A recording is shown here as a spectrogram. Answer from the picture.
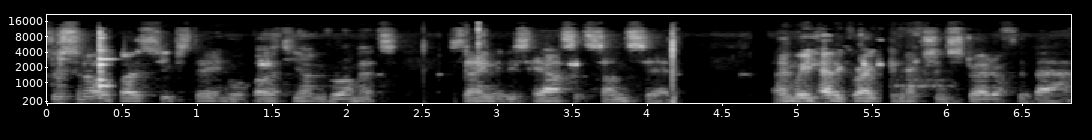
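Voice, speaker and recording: A man with an Australian accent and a fairly low pitch speaks at a moderate pace, his loudness swinging widely. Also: fairly even intonation. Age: 40s. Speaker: former pro surfer. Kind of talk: casual interview. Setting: Instagram live video call.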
